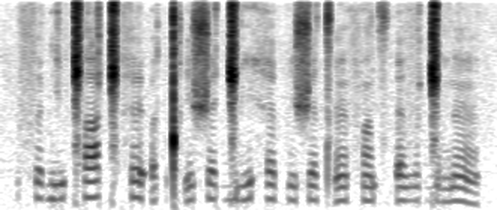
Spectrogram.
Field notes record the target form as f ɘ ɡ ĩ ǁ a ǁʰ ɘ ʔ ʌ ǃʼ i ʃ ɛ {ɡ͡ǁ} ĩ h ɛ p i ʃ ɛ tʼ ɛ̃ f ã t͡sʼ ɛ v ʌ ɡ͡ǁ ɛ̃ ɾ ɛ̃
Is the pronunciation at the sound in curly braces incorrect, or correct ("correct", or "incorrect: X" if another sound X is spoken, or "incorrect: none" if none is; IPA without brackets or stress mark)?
correct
